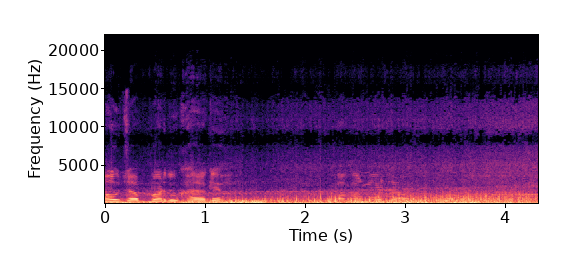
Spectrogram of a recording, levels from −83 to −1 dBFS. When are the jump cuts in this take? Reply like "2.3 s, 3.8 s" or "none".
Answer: none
